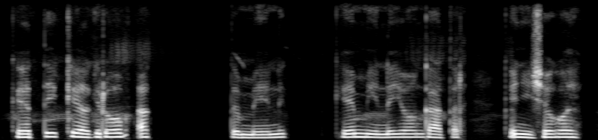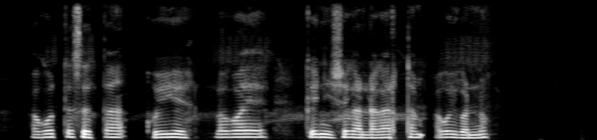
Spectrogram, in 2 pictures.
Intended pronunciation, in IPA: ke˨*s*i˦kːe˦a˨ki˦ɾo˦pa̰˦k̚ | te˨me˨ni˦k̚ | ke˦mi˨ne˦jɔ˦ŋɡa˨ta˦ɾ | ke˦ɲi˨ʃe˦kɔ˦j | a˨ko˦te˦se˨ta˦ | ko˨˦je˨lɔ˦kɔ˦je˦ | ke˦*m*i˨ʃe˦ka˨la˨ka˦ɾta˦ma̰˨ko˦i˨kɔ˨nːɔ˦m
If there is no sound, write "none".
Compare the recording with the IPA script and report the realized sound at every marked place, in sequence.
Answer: t, ɲ

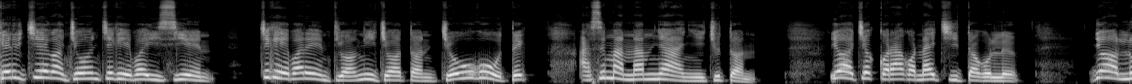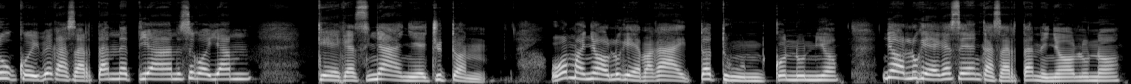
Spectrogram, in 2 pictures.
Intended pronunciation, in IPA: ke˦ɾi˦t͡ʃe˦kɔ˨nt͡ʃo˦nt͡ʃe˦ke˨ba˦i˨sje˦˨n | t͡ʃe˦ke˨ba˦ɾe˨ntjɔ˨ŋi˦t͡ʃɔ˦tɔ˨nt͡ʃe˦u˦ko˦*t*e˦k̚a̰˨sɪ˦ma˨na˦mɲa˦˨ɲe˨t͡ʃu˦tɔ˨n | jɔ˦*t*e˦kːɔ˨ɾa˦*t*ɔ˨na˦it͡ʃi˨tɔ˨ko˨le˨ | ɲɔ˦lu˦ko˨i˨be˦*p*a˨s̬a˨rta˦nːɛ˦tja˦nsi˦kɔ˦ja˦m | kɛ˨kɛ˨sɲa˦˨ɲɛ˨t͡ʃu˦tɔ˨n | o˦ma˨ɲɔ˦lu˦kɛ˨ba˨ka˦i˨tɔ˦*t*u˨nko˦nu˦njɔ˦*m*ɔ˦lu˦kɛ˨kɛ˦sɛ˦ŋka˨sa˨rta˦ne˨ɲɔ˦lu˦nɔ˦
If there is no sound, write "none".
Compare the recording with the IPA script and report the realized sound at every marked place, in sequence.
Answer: t, t͡ʃ, k, k, t, ɲ

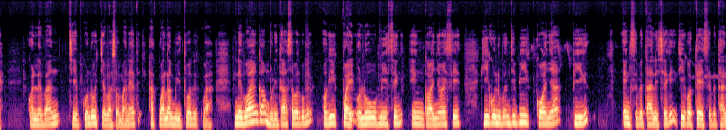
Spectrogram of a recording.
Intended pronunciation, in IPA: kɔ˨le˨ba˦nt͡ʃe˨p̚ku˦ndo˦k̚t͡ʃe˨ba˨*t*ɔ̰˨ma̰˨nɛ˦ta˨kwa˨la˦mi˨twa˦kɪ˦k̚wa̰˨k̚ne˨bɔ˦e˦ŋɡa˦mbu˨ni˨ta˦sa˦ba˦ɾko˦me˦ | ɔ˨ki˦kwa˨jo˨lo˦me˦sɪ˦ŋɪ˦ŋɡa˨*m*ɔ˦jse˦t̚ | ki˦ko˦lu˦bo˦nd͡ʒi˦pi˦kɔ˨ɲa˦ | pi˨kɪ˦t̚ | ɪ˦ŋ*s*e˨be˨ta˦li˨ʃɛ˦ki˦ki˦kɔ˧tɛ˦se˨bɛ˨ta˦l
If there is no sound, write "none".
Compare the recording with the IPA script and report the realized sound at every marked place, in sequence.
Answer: s, ɲ, s

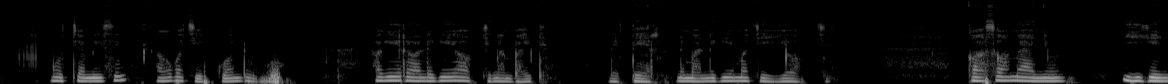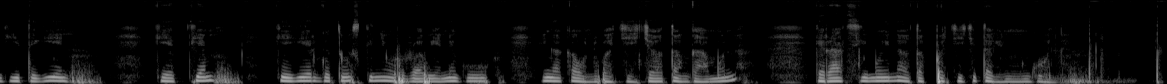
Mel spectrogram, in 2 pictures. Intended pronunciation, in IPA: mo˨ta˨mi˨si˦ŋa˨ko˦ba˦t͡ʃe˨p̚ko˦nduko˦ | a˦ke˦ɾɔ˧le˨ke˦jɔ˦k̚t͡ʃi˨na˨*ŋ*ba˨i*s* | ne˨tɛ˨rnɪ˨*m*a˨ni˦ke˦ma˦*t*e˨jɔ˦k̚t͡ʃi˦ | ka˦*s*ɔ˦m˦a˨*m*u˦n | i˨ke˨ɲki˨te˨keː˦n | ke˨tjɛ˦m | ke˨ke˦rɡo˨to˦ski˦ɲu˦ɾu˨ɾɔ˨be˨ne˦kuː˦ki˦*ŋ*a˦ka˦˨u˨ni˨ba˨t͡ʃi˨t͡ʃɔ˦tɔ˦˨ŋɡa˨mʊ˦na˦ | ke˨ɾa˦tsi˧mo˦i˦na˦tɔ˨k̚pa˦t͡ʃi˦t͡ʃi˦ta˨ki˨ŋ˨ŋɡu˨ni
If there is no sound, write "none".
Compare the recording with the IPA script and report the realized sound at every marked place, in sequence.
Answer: m, t, m, t͡ʃ, s, ɲ, ŋ

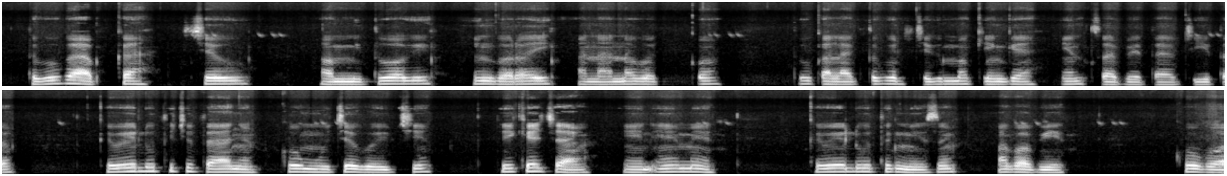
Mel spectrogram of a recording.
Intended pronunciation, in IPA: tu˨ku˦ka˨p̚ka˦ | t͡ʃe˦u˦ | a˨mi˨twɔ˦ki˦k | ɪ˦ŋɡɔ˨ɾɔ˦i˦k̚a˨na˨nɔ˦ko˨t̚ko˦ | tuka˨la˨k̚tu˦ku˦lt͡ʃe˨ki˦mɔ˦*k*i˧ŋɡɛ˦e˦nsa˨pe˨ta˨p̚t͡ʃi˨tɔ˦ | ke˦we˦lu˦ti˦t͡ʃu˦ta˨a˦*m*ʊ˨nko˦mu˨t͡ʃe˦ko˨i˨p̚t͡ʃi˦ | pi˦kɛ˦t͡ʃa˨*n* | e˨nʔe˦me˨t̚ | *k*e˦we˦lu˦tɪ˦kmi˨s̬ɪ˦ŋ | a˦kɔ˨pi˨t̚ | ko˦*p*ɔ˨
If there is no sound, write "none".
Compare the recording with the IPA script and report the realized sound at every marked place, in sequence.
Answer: k, ɲ, ŋ, k, k

